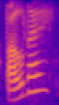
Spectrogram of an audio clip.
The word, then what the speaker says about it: Baoulé: and the Baoulé and Bago. Is that how you pronounce it? – Yes, that's fine. That's fine.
